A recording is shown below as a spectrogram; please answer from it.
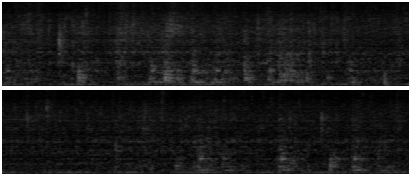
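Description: Garlic-ginger paste sautéing in a pan makes a quiet, steady sizzle, broken by irregular scraping and stirring clatter, fairly close, with no one speaking.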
